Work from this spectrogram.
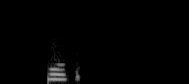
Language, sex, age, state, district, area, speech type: Dogri, female, 18-30, Jammu and Kashmir, Jammu, urban, conversation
